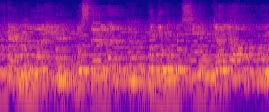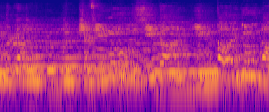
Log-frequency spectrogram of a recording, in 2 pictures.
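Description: Moravian cimbalom band playing a Horňácko folk tune on fiddles and cimbalom, with a man's voice singing over the strings.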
